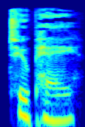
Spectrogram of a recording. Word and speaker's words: toupee: tou pee toupee Stress pee and keep tou light.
